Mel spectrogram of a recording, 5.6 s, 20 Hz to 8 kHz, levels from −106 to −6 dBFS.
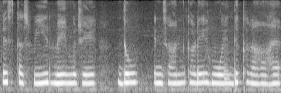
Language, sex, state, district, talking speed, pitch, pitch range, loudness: Hindi, male, Madhya Pradesh, Dhar, 115 wpm, 250 Hz, 245-260 Hz, -15 LUFS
